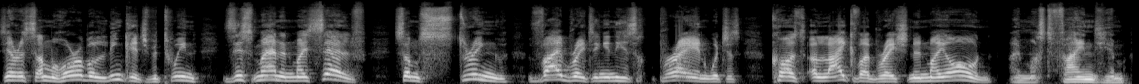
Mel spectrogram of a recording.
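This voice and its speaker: Feverish obsessed composer, higher-pitched male voice, creaky, theatrical radio drama, halting, faint music behind. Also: animated, fairly bright tone, heavily acted. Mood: obsessed, desperate. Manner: intense, theatrical, halting and repeating words. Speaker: lead actor in radio play. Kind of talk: old-time radio theatre acting with dramatic narration.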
